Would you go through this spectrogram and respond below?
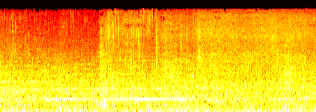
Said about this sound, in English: You others, let's find some water to douse the flames. On it. How can we help? Gather as many buckets as you can. Find water from any source. We have to stop this fire.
